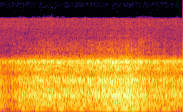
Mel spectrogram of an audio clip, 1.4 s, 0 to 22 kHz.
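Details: Homebrew receiver using an Si5351 VFO/BFO and SBL1 mixer, after decoupling, high-side injection and output filtering changes: short burst of rushing hiss with muffled garbled chatter, suspected interference getting through; source unconfirmed.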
